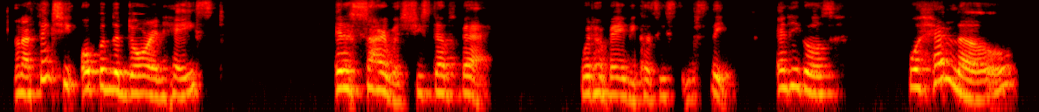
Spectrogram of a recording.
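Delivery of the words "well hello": mock eerie, creepy charm, quieter. Retelling a visitor's greeting at the door: imitating eerie creepy charming talk. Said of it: "he talks when he's trying to be that eerie, creepy, charming".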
